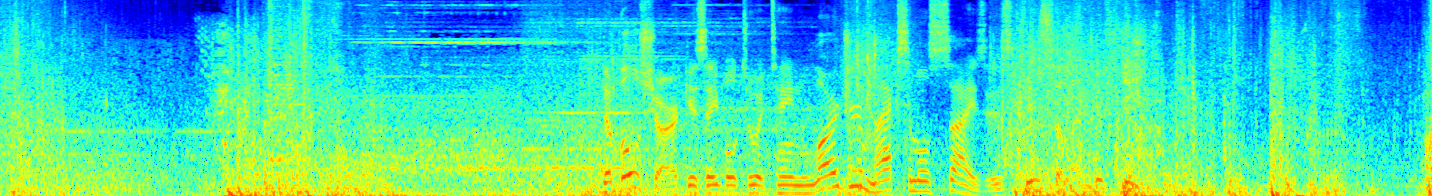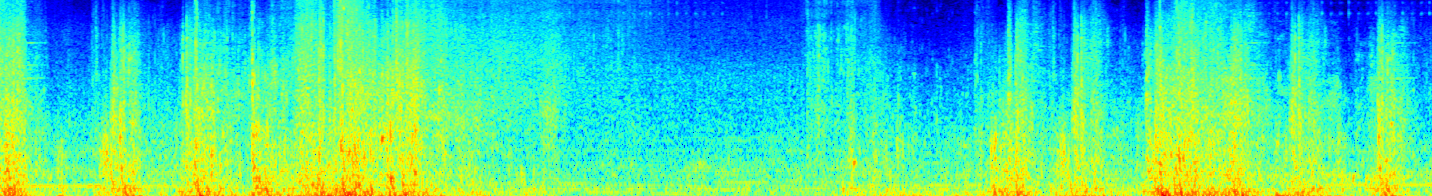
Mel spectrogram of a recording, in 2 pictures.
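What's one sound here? Water bubbles and rushes underwater.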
